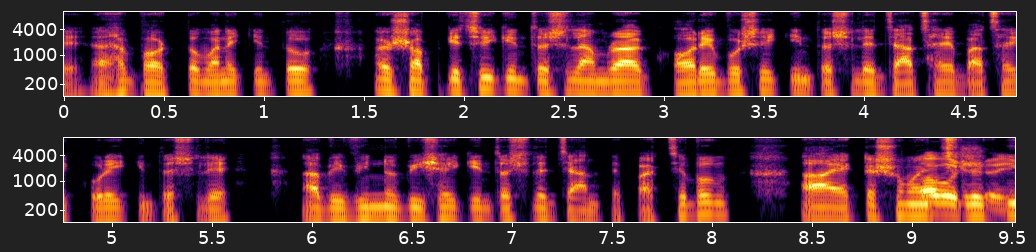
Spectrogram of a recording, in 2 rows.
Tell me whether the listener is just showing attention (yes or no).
yes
